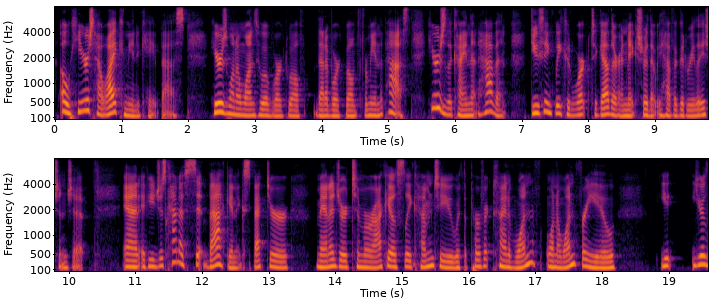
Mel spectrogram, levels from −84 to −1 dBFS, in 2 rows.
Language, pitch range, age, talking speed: English, 150-170 Hz, 30-49, 215 wpm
